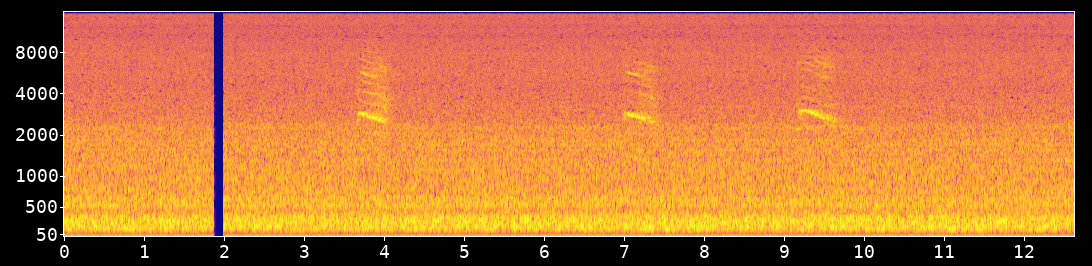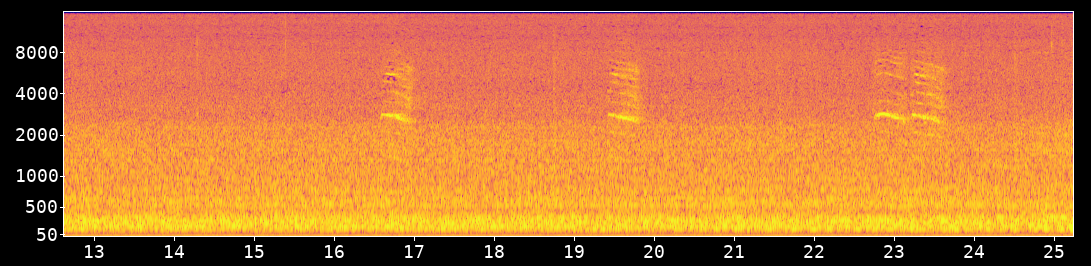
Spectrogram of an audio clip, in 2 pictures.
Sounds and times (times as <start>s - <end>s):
Owl: 3.6s - 4.2s, 7.0s - 7.5s, 9.2s - 9.7s, 16.6s - 17.1s, 19.4s - 19.9s, 22.7s - 23.7s.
